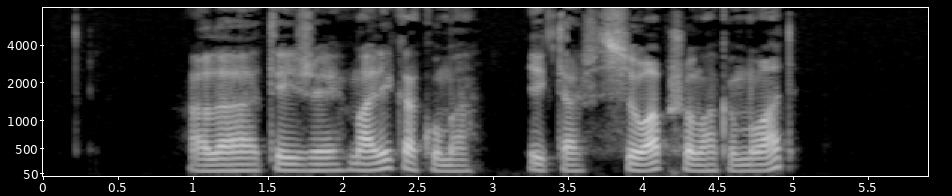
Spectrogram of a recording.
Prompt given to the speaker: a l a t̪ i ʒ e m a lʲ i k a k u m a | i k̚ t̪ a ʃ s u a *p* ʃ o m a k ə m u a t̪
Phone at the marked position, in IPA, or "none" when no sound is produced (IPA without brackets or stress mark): p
